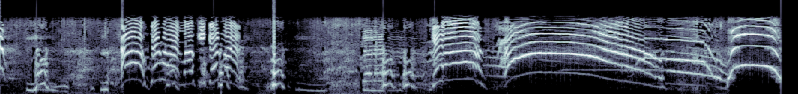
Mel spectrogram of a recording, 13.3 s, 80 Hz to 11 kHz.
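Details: Big dogs at a 2011 Halloween party tear at a cat piñata. Short yelps and barks come first, then from about eight seconds long, harmonic-rich howls swell and slowly fall. A man cheers and comments throughout.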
